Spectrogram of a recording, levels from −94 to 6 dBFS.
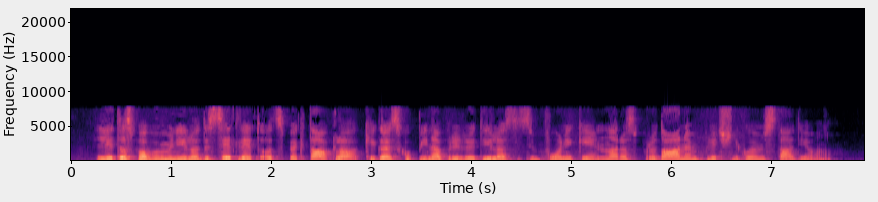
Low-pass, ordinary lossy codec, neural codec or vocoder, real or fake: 19.8 kHz; AAC, 24 kbps; none; real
